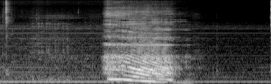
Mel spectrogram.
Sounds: Sigh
